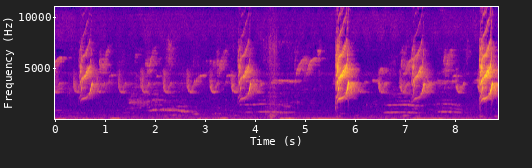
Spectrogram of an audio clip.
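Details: A female canary calls a male with loud, explosive chirps at uneven intervals, separated by softer, repeated twittering notes.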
